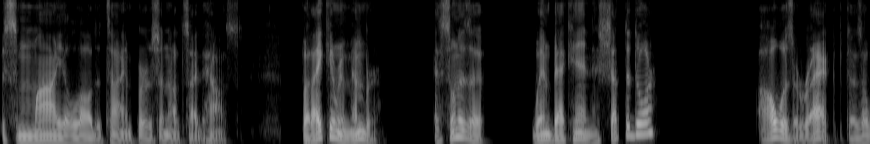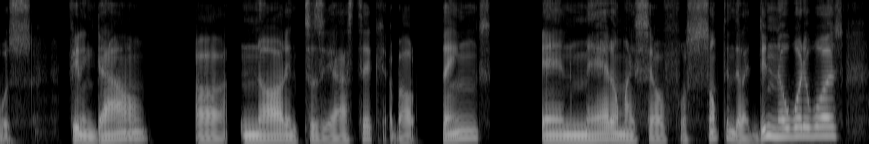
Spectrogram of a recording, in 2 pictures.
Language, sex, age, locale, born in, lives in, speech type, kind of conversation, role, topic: English, male, 45-49, en-BR, Brazil, United States, conversation, unstructured, none, What do you think about the stigma around mental health?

